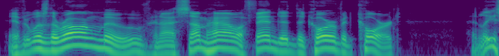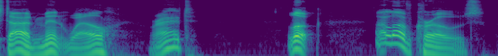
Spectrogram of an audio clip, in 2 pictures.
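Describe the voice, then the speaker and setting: A man's voice: medium pitch, dry recording, studio quality. A man hosting a podcast, reading scripted first-person whimsical fiction with wry, conversational asides. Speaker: podcast host and narrator.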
